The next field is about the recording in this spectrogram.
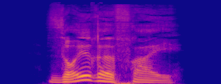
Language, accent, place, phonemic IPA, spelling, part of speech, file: German, Germany, Berlin, /ˈzɔɪ̯ʁəˌfʁaɪ̯/, säurefrei, adjective, De-säurefrei.ogg
- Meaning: acid-free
